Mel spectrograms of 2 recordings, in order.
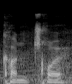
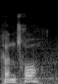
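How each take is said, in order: First: The word is said with an ö vowel. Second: The word is said with a plain o vowel. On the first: "That's the ö sound" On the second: "but it's control"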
